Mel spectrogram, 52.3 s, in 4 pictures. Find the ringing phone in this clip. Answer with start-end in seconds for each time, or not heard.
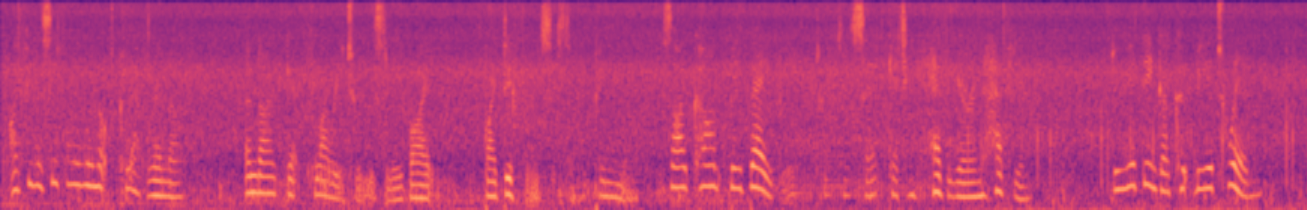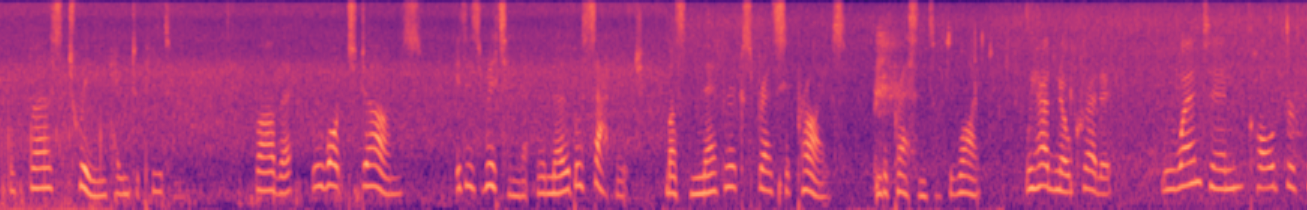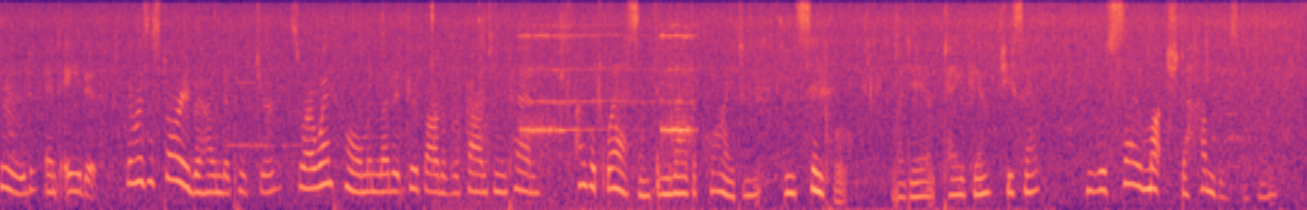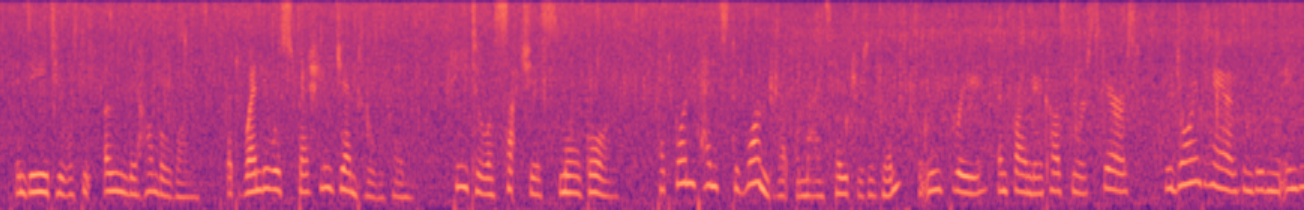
30.4-33.1.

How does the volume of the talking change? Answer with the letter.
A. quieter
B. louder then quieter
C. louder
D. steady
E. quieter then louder
D.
